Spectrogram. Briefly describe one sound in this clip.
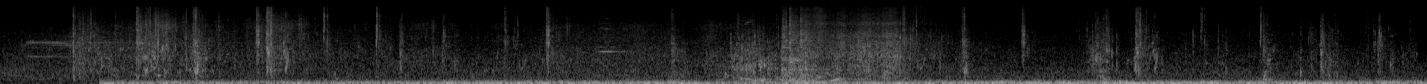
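Water splashes around wading feet.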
